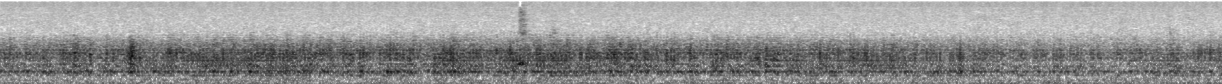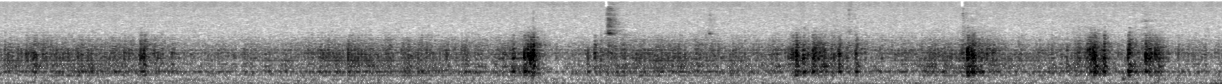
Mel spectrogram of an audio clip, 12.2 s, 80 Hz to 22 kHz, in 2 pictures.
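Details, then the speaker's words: Stromberg Carlson Model 515 tube radio tuned around 15 MHz shortwave: steady hiss with scratchy crackling bursts as the dial moves; the owner guesses something is oscillating inside; scratchy noise on shortwave reception. "Yeah. Okay. So we're receiving here. That's actually not bad, but all the way along there's this weird"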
